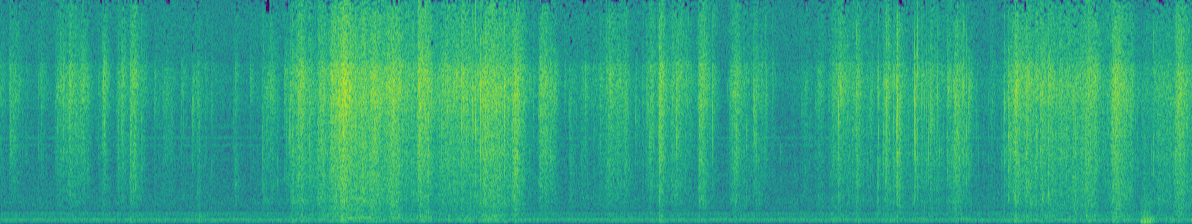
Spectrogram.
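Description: Plastic packaging crinkling and rustling in irregular bursts as bagged items and a plastic mailer are handled, busiest in two stretches a few seconds apart.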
